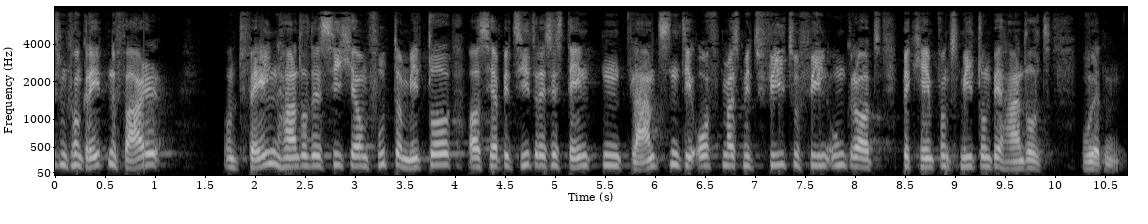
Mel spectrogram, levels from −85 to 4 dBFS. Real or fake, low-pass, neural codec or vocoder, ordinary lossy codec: real; 7.2 kHz; none; none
